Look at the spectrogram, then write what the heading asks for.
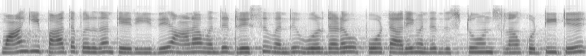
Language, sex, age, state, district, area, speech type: Tamil, female, 18-30, Tamil Nadu, Cuddalore, rural, spontaneous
